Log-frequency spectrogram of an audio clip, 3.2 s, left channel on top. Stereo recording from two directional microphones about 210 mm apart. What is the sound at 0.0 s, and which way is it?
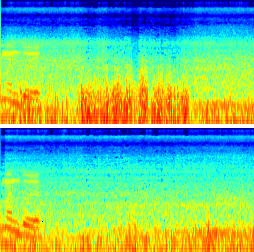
Speech, 5° right (ahead or behind).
